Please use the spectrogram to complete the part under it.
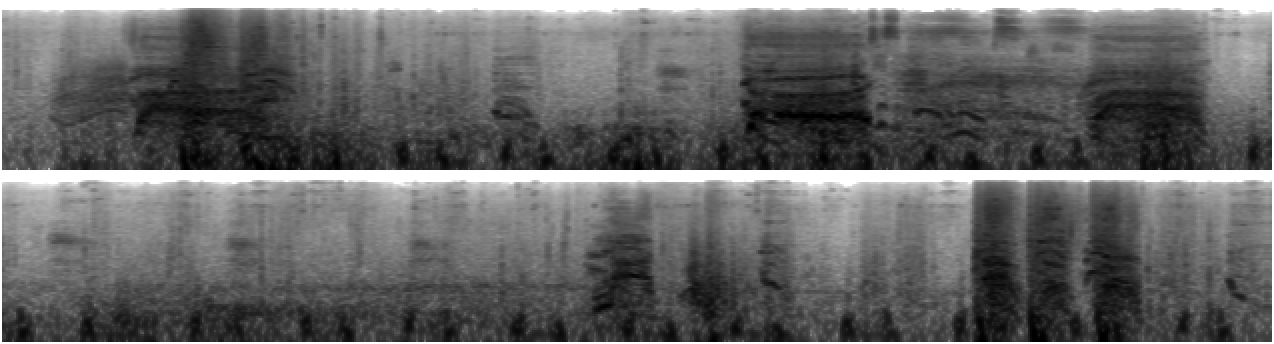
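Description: A sword whooshes through the air in quick slashes.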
